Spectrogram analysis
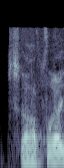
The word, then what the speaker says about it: Zafra: My name is Safrey. You spell it Z A F R A.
